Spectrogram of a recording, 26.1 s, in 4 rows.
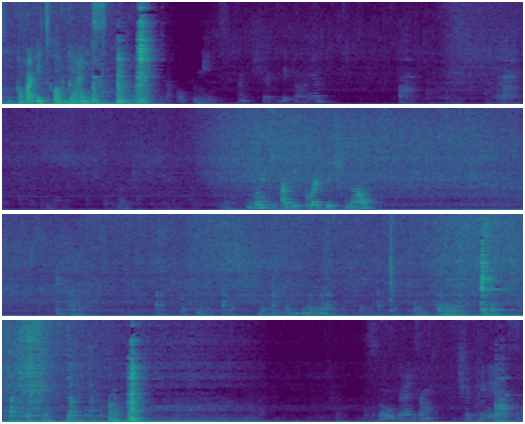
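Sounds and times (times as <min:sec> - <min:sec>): onions sizzling in hot oil: 0:00.0 - 0:02.0, 0:02.6 - 0:26.0
wooden spoon stirring in pot: 0:13.6 - 0:21.2.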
